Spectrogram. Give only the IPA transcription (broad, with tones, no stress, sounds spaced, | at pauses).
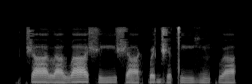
t͡ʃ aː˧ l a˨ w aː˦ ʃ iː˨˦ ʃ aː˨ k͡p ə˦ d͡ʒ ə˨˦ t iː˧ ɣ ĩ˦ kʷ a˦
